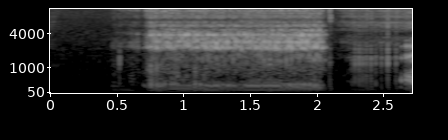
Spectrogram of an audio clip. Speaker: it's really tired he's snoring lab he's part motorboat it's really hard working motor scooter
